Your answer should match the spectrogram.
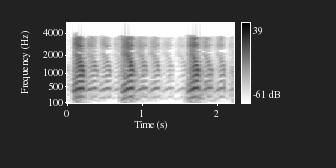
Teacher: الصح من احدى حافتي اللسان من الناحيه اليسرى مع الادراس العليا · Term: الضاد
